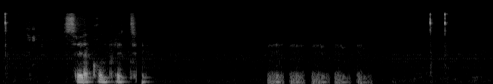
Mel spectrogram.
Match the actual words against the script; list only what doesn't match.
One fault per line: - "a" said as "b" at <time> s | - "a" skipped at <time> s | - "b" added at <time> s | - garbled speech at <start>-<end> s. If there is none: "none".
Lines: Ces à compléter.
none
